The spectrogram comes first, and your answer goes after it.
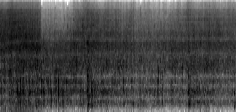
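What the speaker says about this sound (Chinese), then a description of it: "加入合成植物油，油热下入五花肉" Pork belly hitting hot vegetable oil in a wok, a loud, close, continuous sizzle and crackle with scattered spitting pops as the meat is stirred.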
